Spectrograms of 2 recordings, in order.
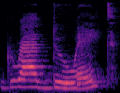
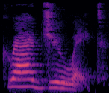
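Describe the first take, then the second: First: The consonant before 'u' is a plain d. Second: The consonant before 'u' sounds like j. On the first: The speaker calls it wrong. "we don't say" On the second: The speaker calls it right. "It sounds like we're saying"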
